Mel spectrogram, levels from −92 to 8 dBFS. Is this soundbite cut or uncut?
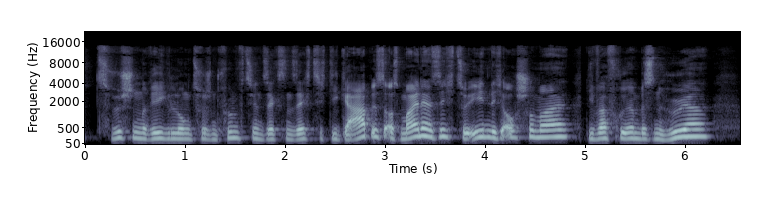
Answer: cut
